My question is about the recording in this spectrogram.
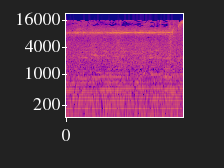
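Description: Outdoor street ambience: a low rumble of traffic and wind, with voices and faint music in the mix and a thin steady high-pitched tone.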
